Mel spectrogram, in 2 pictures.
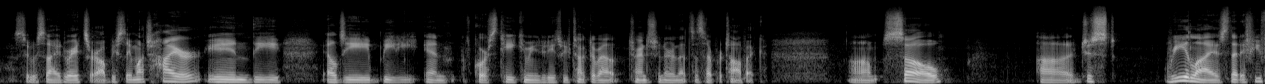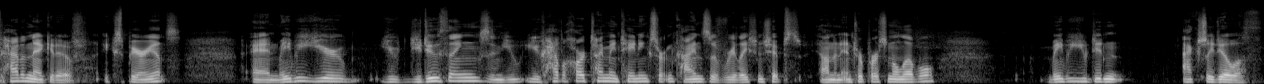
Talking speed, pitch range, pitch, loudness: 150 wpm, 105-135 Hz, 115 Hz, -22 LUFS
